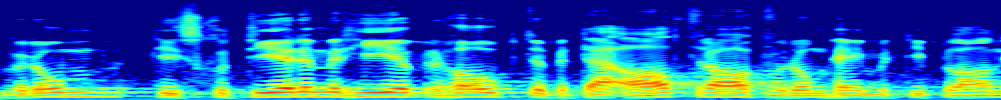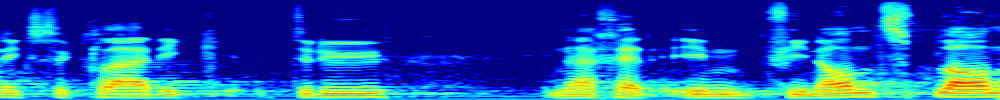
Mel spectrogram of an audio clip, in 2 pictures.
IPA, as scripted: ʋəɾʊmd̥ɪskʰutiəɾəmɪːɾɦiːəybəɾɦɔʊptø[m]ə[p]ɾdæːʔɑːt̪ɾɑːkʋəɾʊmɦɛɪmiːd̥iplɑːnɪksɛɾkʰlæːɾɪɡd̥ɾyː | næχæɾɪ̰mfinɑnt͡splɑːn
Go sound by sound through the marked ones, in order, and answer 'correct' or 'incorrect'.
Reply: incorrect: b, incorrect: none

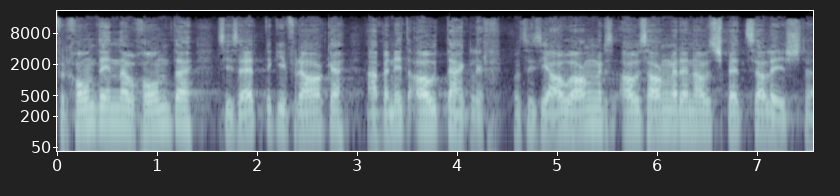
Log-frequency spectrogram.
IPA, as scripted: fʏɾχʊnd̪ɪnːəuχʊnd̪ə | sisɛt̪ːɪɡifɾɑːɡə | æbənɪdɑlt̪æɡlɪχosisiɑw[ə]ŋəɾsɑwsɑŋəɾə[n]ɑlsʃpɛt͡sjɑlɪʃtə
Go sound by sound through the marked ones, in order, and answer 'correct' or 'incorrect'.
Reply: incorrect: ɑ, correct

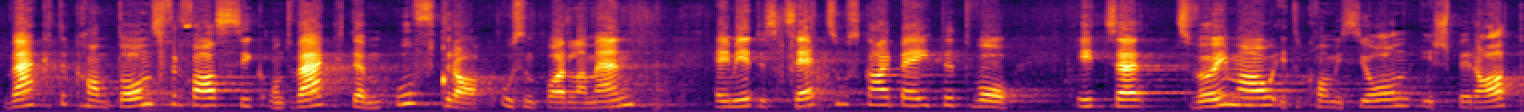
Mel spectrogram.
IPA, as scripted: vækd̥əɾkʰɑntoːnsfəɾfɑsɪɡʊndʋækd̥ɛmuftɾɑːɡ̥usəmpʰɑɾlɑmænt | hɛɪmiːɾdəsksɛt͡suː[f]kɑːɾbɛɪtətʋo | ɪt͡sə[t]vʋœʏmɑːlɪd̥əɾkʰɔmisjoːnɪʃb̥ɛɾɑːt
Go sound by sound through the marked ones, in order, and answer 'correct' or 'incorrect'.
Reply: incorrect: s, incorrect: t͡s

